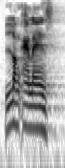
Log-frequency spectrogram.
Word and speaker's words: Long Island: Tuy nhiên, âm của chúng ta có thể nghe tách biệt trong Long Island, phát âm không có âm G cứng, và trong Cajon.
